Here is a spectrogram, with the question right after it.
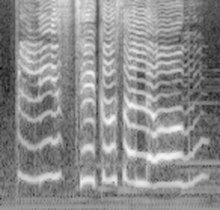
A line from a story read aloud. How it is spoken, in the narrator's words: they sobbed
